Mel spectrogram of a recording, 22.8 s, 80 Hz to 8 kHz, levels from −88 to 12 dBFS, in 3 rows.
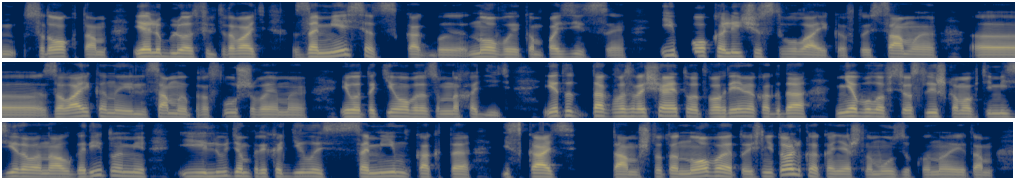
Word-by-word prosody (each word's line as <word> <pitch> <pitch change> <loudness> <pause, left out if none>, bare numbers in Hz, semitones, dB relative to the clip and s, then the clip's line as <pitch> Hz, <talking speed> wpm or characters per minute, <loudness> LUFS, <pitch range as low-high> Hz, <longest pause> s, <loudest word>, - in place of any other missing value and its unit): срок 140 +3 0
там. 110 -2 -3 0.2
Я 145 +3 +8
люблю 135 -2 +1
отфильтровать 125 0 +1 0.2
за 125 +7 +3
месяц- 180 +10 -1
как 115 -5 -1
бы 105 0 -6
новые 125 -3 0
композиции- 115 -3 -6 0.2
и 195 +3 -4
по 170 +1 +2
количеству 140 -6 -1
лайков, 100 -4 -1
то - - -12
есть 105 - -9
самые, 115 -5 +2 0.3
э, 105 -1 0
залайканные 140 +3 +2
или 120 -1 -6
самые 125 0 0
прослушиваемые. 110 -3 -6 0.2
И 140 - 0
вот 140 - +3
таким 150 +2 -2
образом 130 -3 -1
находить. 110 -5 -7 0.2
И 165 - +4
это 185 +2 +1
так 165 -1 +3
возвращает 155 +2 +5
вот 140 -2 -2
во 140 +1 +2
время, 150 +2 +2
когда 135 0 +3 0.2
не 160 +3 +6
было 145 -2 0
всё 135 - -2
слишком 140 -3 -1
оптимизировано 130 +1 0
алгоритмами 155 - -3 0.2
и 150 +1 -4
людям 160 0 -3
приходилось 145 0 -4
самим 145 +2 -1
как-то 125 -2 -1 0.2
искать 135 +1 +4 0.2
там 115 -2 +3
что-то 130 +4 -2
новое. 145 +7 +4
То - - -9
есть 120 +6 -5
не 150 - -3
только, 235 +1 +4
конечно, 120 -2 -3
музыку, 110 -3 -8
но 115 +1 -4
и 105 -1 -4
там, 105 -2 -5
130 Hz, 160 wpm, -25 LUFS, 115-145 Hz, 0.3 s, Я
